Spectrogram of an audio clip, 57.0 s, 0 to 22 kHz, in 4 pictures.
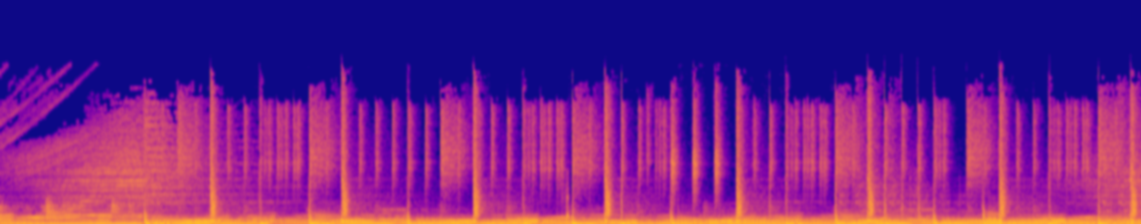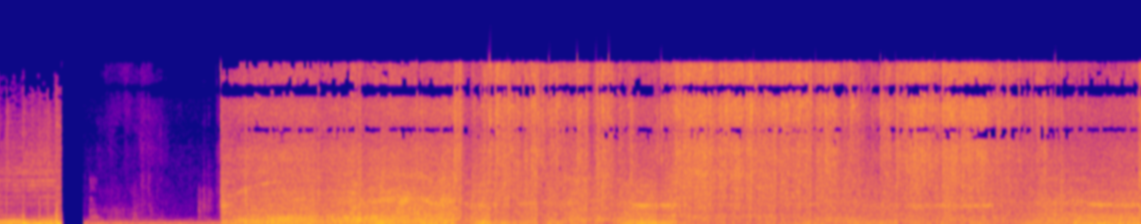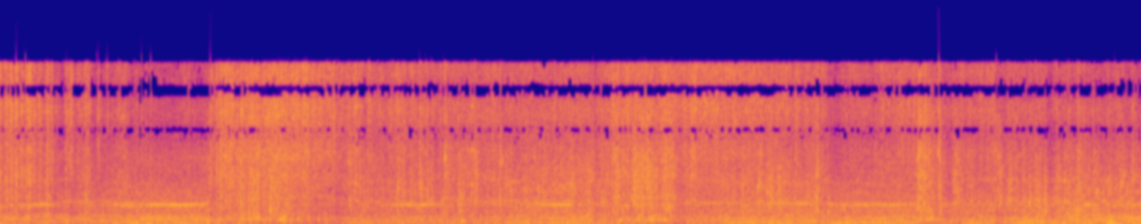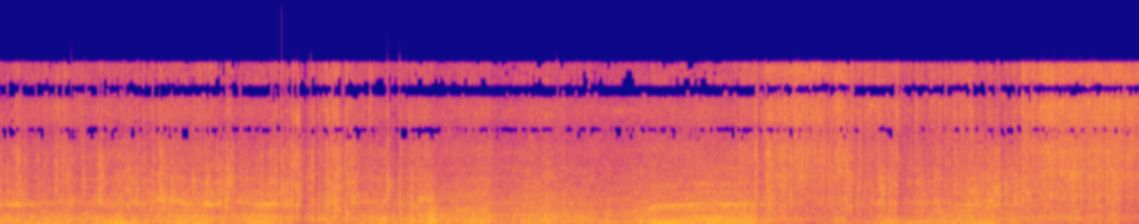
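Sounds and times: vacuum cleaner running: 17.0 - 57.0
debris crackling and rattling: 19.0 - 48.3, 52.1 - 57.0.

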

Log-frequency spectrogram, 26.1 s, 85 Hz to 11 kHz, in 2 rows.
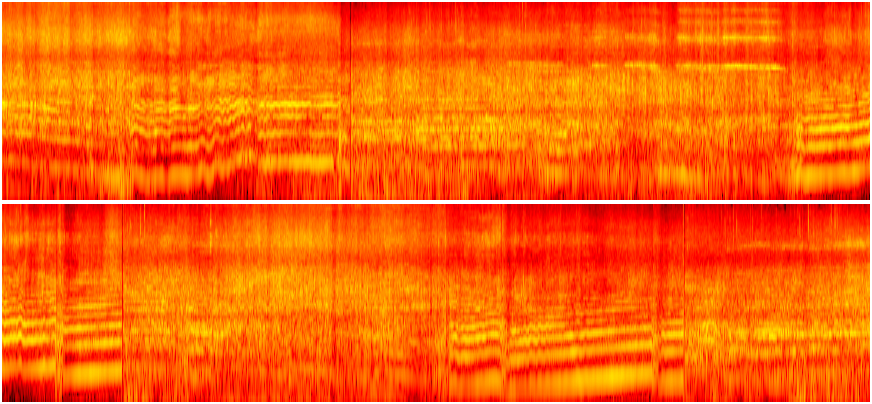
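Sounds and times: rally car engines revving: 0.0 - 26.0.

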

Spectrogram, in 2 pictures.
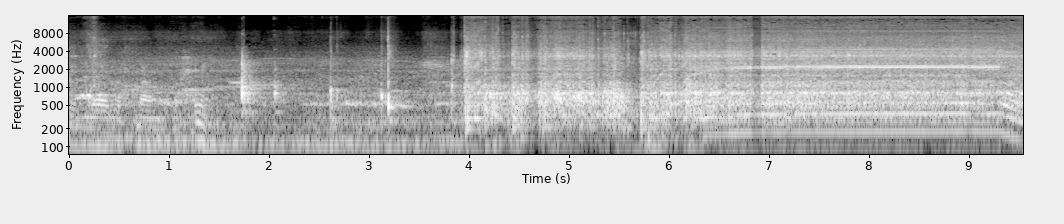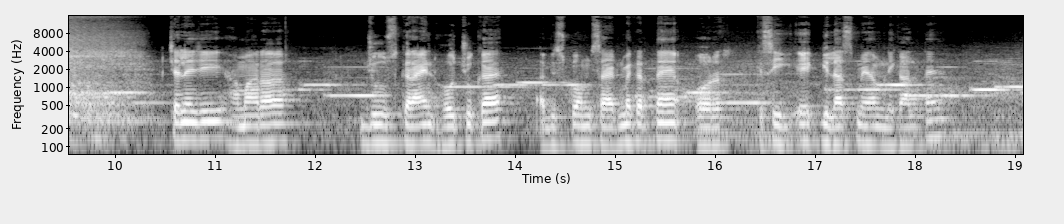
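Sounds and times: blender motor crushing ice: 3.8 - 10.4.

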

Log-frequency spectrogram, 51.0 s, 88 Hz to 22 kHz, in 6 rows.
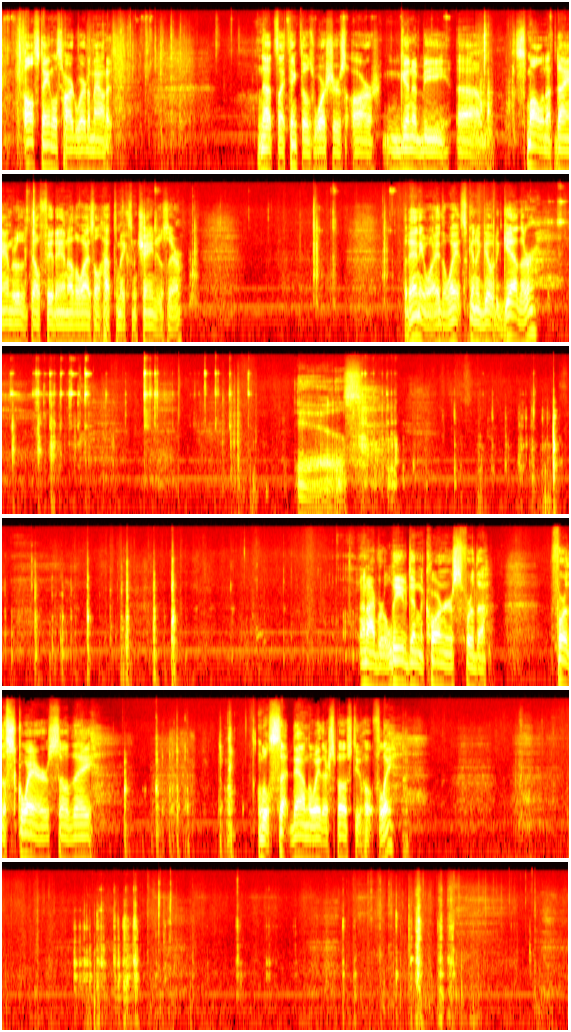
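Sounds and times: metal parts clicking and knocking: 16.6 - 20.8, 43.6 - 45.1.

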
